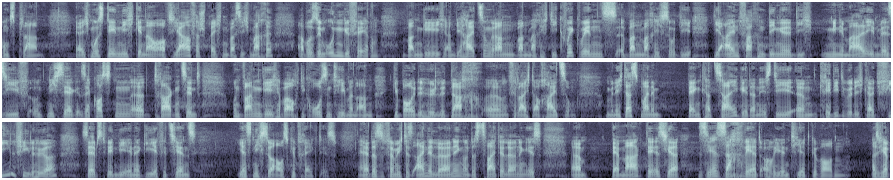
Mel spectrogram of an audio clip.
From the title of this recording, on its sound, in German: live vom immocation Festival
